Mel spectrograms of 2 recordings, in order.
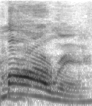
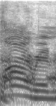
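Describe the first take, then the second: First: The name starts with an 'ah'-like vowel. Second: The name starts with an 'eye'-like vowel. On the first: Someone else said the name this way. The speaker calls it wrong. "He was like, Marin" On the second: This is how the owner says his name. The speaker calls it right. "my name Myron"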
